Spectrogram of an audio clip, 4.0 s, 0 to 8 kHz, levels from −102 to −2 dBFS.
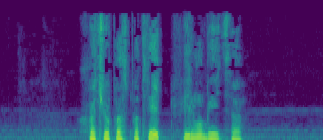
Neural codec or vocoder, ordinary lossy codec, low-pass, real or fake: none; MP3, 32 kbps; 7.2 kHz; real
